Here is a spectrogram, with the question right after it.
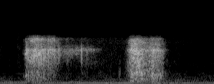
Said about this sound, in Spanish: Mira, no llores. Eso pasa en todos lados.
